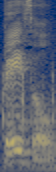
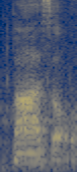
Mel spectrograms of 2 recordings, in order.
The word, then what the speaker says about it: Basel: trip to Art basil I used to call it art basil but then I was watching YouTube videos about it and it's art basle so say it right folks okay um anyway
